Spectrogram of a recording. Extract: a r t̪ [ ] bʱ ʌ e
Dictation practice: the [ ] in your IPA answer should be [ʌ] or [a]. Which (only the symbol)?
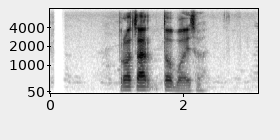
ʌ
